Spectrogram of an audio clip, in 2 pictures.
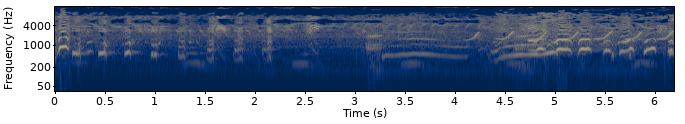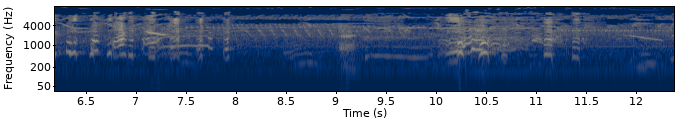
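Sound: birds squawking loudly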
